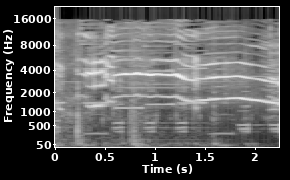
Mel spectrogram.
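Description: A toddler's long, high-pitched whining cry, held as one wail, over background music.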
